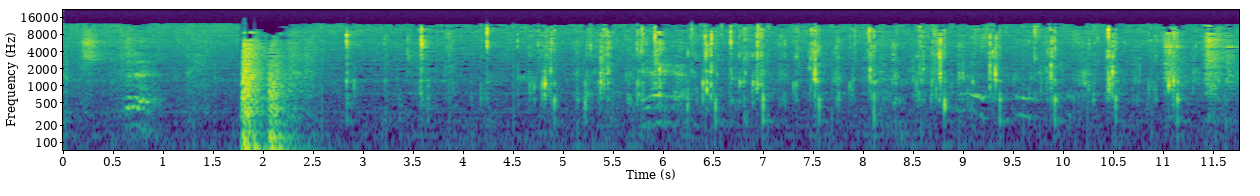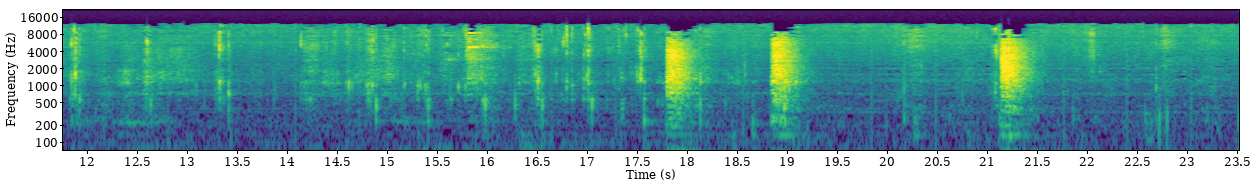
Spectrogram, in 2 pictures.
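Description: Dog lapping water from a plastic bowl: a long run of small, quick wet clicks. A loud thump comes about two seconds in, and a few softer thumps near the end.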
